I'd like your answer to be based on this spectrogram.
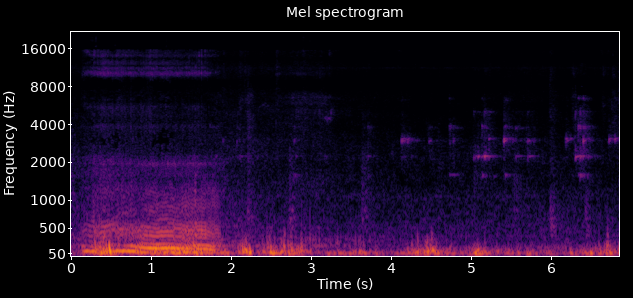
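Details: A deep, rumbling snore lasting almost two seconds, followed by quieter breathing noise, from a Chow Chow dog; snoring.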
